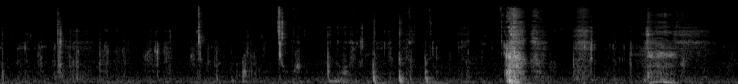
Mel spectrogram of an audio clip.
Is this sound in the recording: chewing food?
yes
